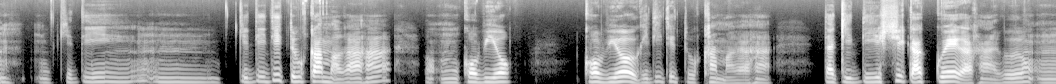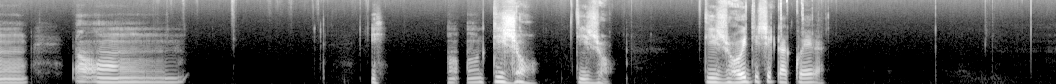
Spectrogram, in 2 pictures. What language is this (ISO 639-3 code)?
miu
